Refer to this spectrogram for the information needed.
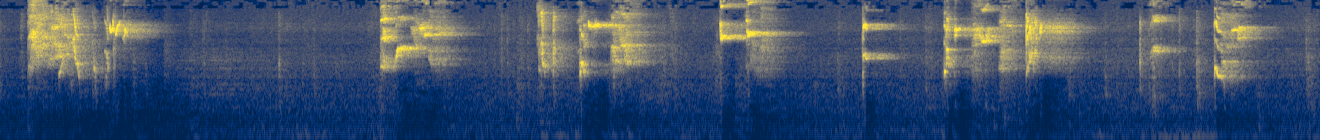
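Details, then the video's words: Pet lovebird chirping: one shrill burst, a pause, then a steady series of short squeaky chirps and whistled notes roughly once a second. "LOVEBIRD SINGING & CHIRPING SOUNDS"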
